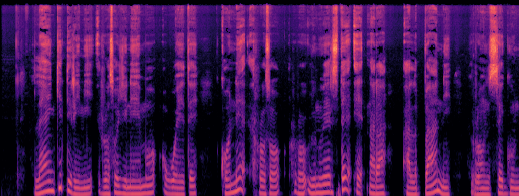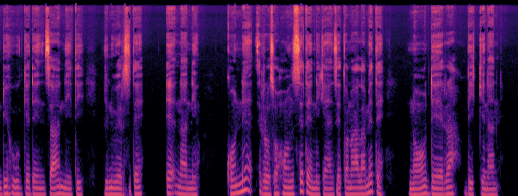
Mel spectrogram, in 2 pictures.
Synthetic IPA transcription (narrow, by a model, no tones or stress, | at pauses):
lɐŋkɪd̪ɪɾɪmɪɾɔsɔd͡ʒɪneːmɔwɔjɛt̪ɛ | kʰɔnːɛɔ | junɪweɾsɪ̥t̪ɛɛʔnɐɾɐ | ɐlbaːnːɪ | ɾɔnsɛɡʊnd̪ɪɦuɡɛd̪ɛnsaːnːiːt̪ɪ | jʊnɪwɛɾsɪ̥t̪ɛ | ɛʔnɐnːɪɔ | kɔnːɛɾɔsɔhɔnsɛt̪ɛnːɪkɛɐnsɛt̪ɔnaːlɐmɛt̪ɛ | noːd̪e̞ːɾɐbɪkːɪnɐn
